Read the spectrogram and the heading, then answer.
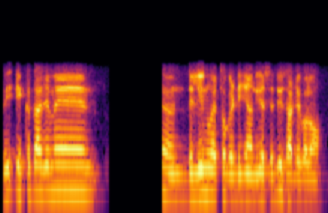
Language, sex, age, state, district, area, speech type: Punjabi, male, 45-60, Punjab, Sangrur, urban, conversation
